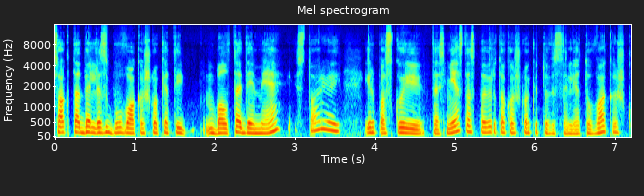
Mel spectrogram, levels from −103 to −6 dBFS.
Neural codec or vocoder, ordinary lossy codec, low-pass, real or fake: none; Opus, 16 kbps; 14.4 kHz; real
